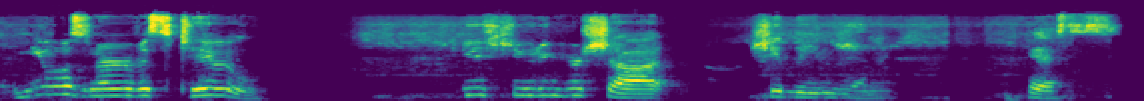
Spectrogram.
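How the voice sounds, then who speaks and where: A woman's voice: on the high side, animated, slow pace, a little mellow, slightly rough, full character voice, rough recording. A woman reading stage directions as narrator in a virtual reading of a play. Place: remote virtual reading over video call.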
